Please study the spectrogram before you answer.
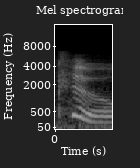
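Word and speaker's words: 九: Four is sometimes pronounced she, which is also the word for death, and nine is also pronounced coup, which can mean suffering.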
